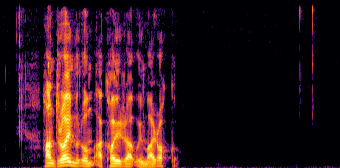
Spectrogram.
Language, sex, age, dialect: Faroese, male, 61+, Vágar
